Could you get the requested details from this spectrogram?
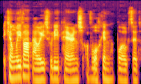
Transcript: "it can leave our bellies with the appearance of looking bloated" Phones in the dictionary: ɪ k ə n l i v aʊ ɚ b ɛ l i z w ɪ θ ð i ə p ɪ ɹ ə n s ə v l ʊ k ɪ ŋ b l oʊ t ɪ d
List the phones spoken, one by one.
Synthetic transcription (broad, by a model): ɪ k ə n l i v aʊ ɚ b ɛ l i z w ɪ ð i p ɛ ɹ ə n s ə v w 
